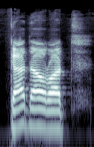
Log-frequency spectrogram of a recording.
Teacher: ra we read in heavy sound due to fatha sign on it, and on the ta when we stop, so we make shiddat and hums quality as well, as we say كَدَرَتْ.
